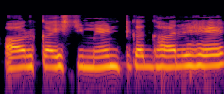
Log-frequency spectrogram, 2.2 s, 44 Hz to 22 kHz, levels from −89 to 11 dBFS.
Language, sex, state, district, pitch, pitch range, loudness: Hindi, female, Bihar, Jamui, 270 Hz, 265-280 Hz, -11 LUFS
